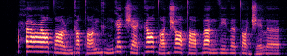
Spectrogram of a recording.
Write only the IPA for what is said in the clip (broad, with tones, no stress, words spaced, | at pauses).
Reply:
ħɐ˥ʕɐ˥dˤɐ˧˩ɹ ŋɡɨ˧tˤæ˩˧ŋɡɨ˧˩ŋɡæ˥t͡ʃ æ˧˩ka˥dˤɨ˩˧d͡ʒɒ˥˧ tˤa˧ba˥˧ nze˧ ðɐ˧tɒ˧˩d͡ʒɛ˩˧lɐ˧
